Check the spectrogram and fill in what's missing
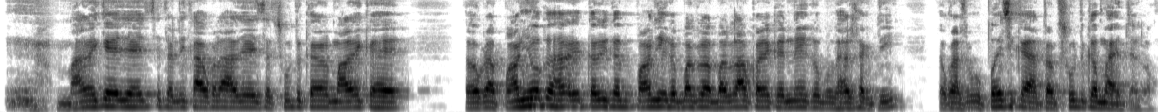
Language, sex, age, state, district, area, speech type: Maithili, male, 60+, Bihar, Samastipur, rural, spontaneous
